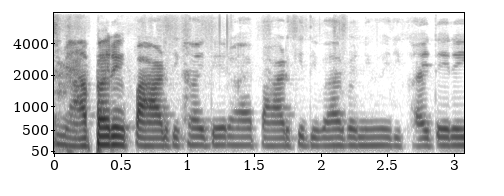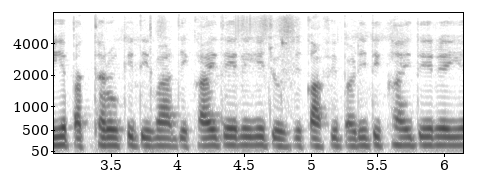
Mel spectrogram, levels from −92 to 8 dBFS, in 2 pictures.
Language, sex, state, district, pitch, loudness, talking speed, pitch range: Hindi, female, Bihar, Vaishali, 170 Hz, -24 LUFS, 310 wpm, 165-175 Hz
